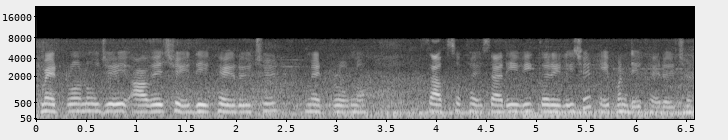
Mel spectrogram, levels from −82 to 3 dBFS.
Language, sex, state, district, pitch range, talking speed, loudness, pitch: Gujarati, female, Gujarat, Gandhinagar, 205-220 Hz, 190 wpm, -15 LUFS, 210 Hz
